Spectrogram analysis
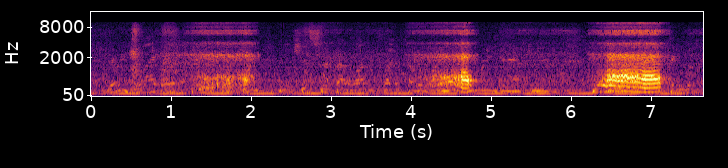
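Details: Sleeping young child snoring, with rough, rattling breathing noises recurring in bursts over a steady background hum and faint nearby voices.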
